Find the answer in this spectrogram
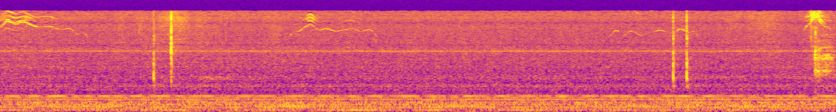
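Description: Steady low electrical or room hum, with two pairs of faint computer-mouse clicks, the first about a second and a half in and the second near the end, as a file is opened in a text editor.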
